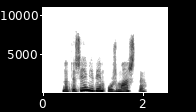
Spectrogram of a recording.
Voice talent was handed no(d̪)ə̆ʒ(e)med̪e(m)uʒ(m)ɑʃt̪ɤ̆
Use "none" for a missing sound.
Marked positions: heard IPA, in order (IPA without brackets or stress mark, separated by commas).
t̪, e, m, m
